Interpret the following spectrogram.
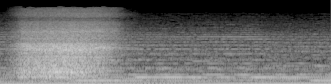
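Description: A hissing whoosh sound effect lasting about a second, then background music with held notes.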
